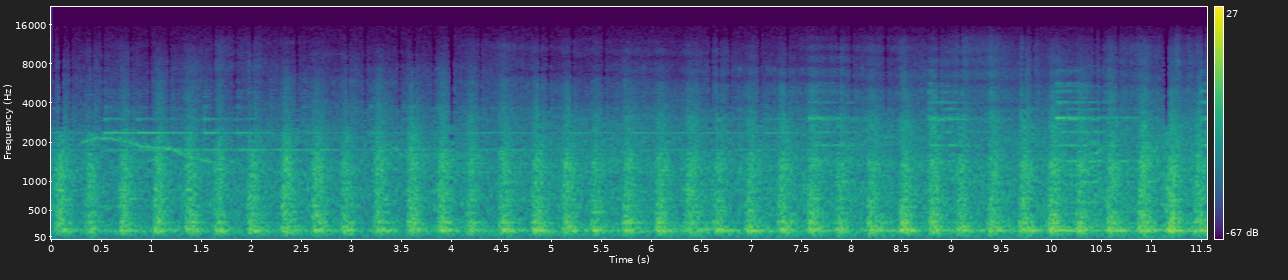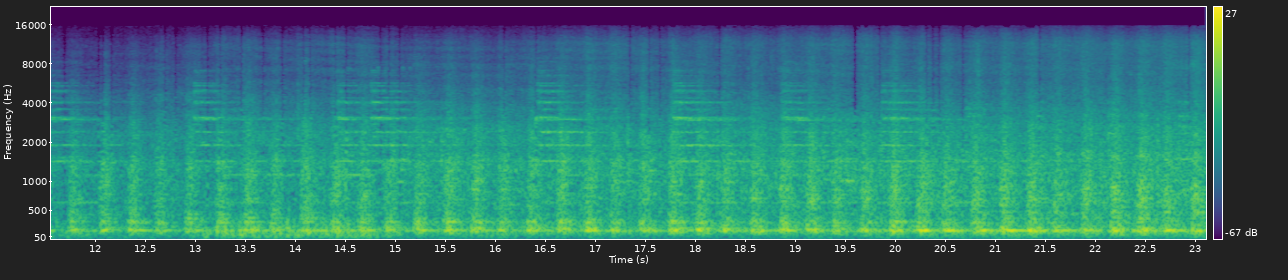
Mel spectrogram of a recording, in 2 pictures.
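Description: Steam locomotive drawing near at low speed, its exhaust chuffing in a steady, even beat that grows louder as it approaches.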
